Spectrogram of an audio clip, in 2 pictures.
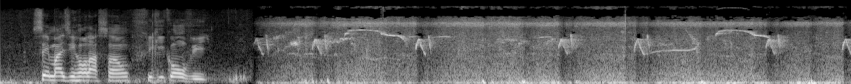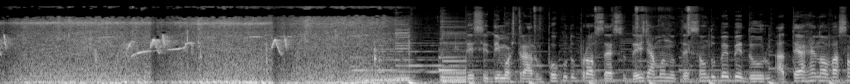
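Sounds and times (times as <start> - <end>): steady high hiss: 0.3 - 12.6
birds whistling calls: 2.5 - 12.3.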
